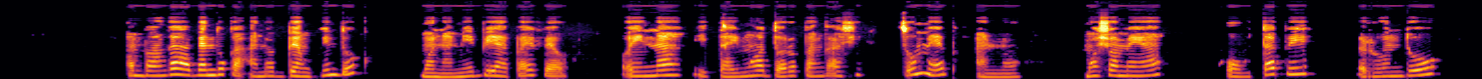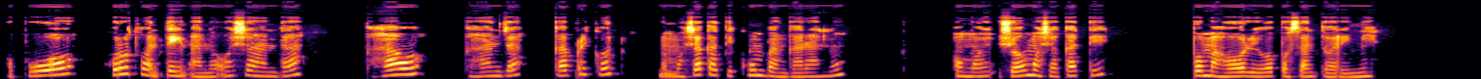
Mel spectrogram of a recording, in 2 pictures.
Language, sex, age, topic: Oshiwambo, female, 18-24, finance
